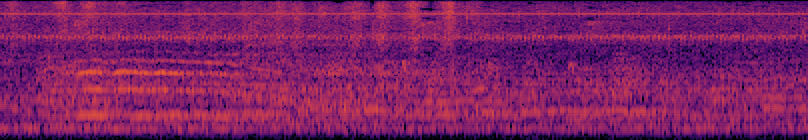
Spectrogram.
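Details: A distant pack of gray wolves howls as a chorus at dawn, drawn-out wavering notes rising, falling and layering over one another above a constant broad hiss.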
